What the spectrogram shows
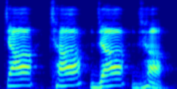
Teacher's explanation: जो हमारी जीभ है वो ऊपरी वाले, ऊपर का जो छत है जीभ का वो पीछे वाले भाग को टच कर रही है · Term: तालव्य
